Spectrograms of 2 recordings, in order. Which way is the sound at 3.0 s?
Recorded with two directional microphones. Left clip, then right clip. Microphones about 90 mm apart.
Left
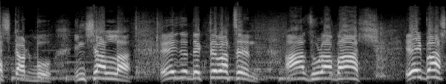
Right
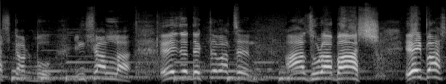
5° right (ahead or behind).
